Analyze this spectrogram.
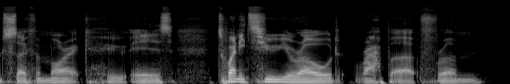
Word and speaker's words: Sophomooreik: Sophomooreik.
